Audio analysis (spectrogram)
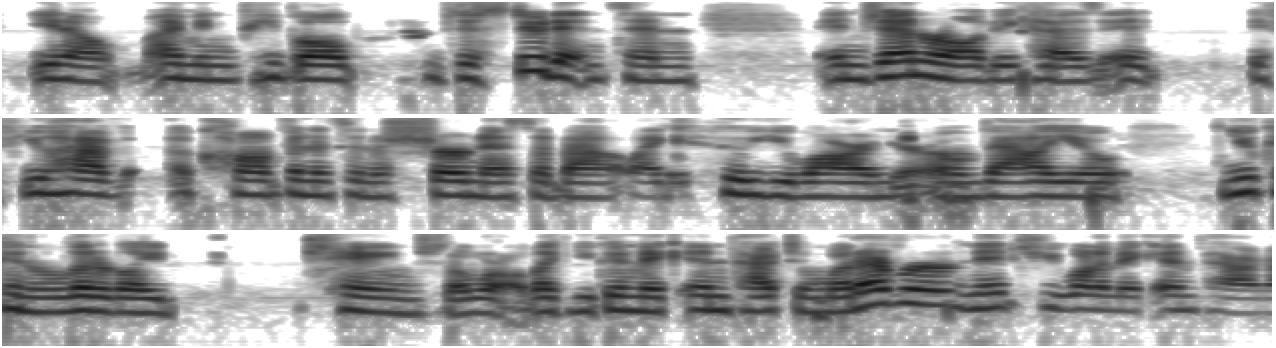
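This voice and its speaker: A plain, everyday voice at a fairly quick pace with fairly even intonation, a dry, close sound with no echo, and a quiet background. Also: woman, medium pitch for a woman. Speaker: running coach. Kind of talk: podcast interview.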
